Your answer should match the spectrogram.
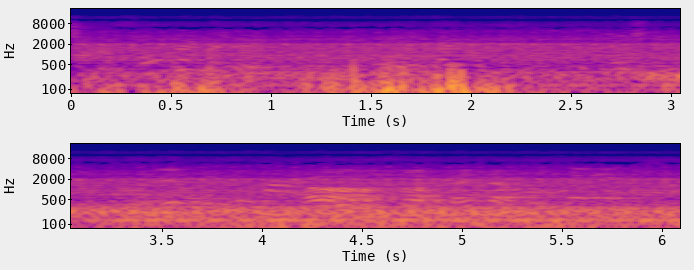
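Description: Fire van's engine idling with a steady low rumble, with two short knocks about a second and a half and two seconds in, and faint voices in the background near the end.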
